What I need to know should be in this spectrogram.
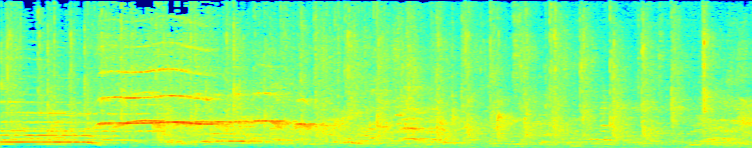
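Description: A live band plays amplified music in a large, echoing room.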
